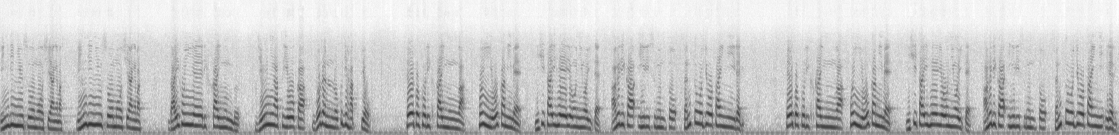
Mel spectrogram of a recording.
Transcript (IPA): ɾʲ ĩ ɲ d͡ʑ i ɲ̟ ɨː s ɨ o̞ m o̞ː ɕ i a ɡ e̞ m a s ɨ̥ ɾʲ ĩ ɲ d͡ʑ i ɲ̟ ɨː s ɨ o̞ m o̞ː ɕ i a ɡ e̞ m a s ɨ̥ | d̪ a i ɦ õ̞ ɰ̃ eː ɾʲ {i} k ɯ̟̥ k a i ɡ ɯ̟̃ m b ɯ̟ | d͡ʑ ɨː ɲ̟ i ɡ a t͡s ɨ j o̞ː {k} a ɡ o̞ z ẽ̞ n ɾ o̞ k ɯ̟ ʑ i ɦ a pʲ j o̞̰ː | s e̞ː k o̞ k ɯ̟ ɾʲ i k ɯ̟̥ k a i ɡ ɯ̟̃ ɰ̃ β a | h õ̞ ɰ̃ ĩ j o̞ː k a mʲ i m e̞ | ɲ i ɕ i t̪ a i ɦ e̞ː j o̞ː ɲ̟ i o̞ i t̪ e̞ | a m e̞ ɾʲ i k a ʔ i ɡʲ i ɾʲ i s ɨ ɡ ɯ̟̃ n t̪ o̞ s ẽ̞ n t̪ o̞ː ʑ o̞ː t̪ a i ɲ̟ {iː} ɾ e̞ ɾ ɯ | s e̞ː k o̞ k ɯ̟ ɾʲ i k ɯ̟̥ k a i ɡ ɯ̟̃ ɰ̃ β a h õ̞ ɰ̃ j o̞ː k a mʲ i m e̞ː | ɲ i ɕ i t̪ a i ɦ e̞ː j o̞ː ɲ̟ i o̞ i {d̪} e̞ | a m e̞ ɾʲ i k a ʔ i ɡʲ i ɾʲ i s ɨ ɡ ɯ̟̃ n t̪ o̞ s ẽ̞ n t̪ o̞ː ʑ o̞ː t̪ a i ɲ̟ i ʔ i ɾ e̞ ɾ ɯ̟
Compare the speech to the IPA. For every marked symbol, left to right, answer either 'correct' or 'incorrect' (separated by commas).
correct, correct, correct, incorrect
